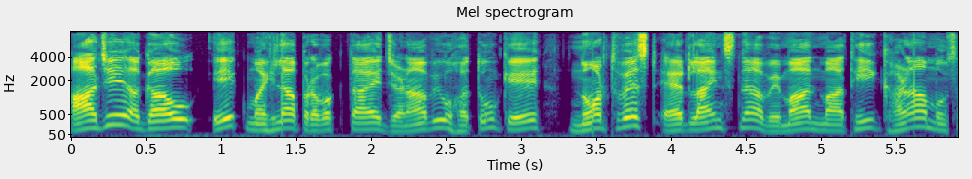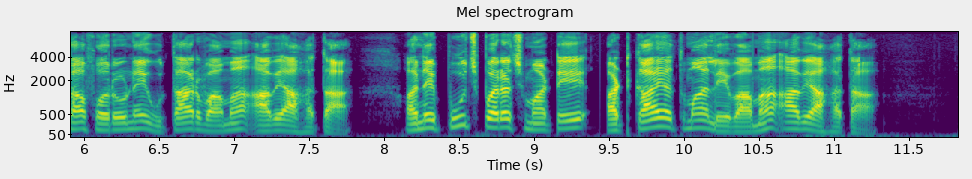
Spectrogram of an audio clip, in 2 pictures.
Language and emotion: Gujarati, neutral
